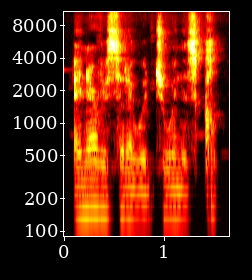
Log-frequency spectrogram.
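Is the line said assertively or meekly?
meekly. It is said meekly, without force.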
